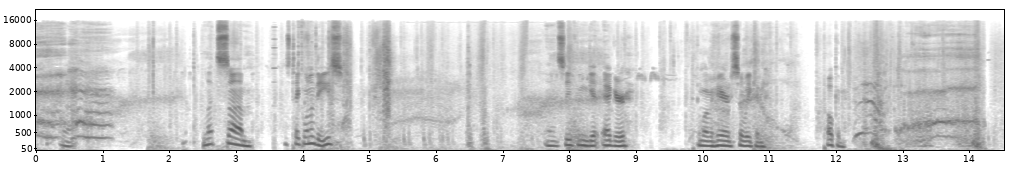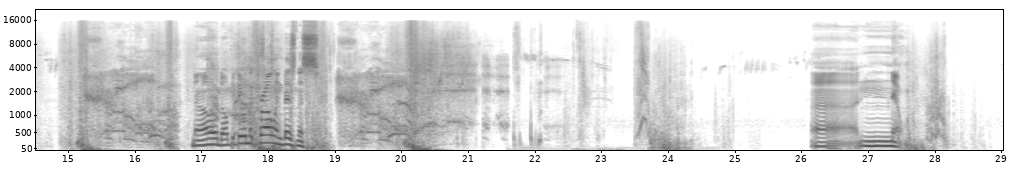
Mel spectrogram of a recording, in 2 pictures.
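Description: An elderly man talks with animation into a close microphone.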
